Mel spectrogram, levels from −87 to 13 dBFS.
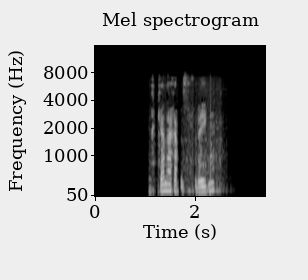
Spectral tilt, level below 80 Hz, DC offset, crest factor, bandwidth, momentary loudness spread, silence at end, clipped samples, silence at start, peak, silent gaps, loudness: -6.5 dB/octave; -58 dBFS; under 0.1%; 20 dB; 8 kHz; 15 LU; 0.9 s; under 0.1%; 1.05 s; -4 dBFS; none; -20 LUFS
